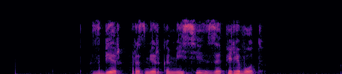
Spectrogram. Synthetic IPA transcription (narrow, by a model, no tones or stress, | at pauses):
zbʲerrɐzmʲe̞rkɐmʲisʲːiːzɐpʲɪɾʲɪvo̞t̪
